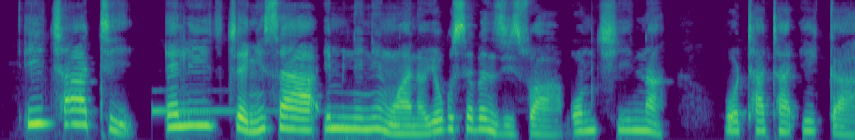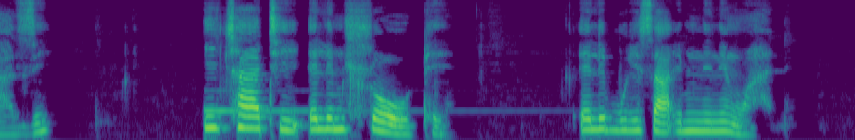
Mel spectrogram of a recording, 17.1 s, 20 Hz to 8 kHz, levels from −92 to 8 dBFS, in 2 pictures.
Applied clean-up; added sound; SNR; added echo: none; Piano; 20 dB; none.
